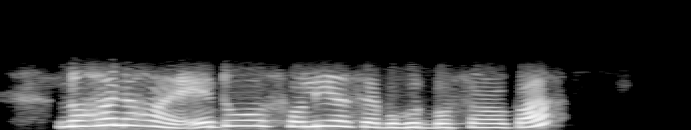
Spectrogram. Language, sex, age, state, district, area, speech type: Assamese, female, 18-30, Assam, Jorhat, urban, conversation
